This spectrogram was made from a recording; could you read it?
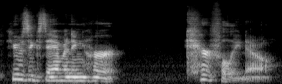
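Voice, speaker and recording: A woman reading a children's novel aloud as narrator, in an expressive storytelling style. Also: lowish voice, normal speed. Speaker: audiobook narrator.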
